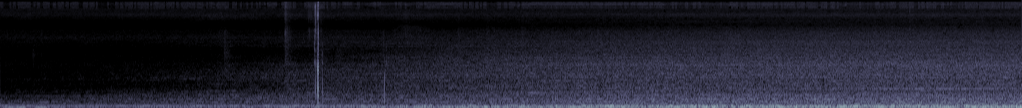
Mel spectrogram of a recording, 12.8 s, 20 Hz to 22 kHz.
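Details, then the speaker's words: Amana 95 IIQ two-stage variable-speed gas furnace running on continuous fan: soft, steady rush of air building gently then holding, no rattles or scraping; blower sounds healthy, normal run. "And this is continuous fan. We can demonstrate that now."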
